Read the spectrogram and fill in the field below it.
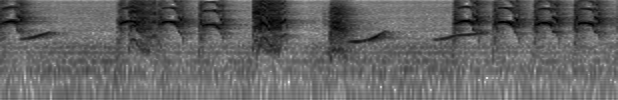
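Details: Pet Indian ringneck parrot calling loudly: repeated harsh, shrill squawks in rapid bursts, mixed with short rising whistles, the squawks coming in quick clusters toward the end.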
